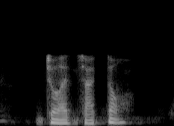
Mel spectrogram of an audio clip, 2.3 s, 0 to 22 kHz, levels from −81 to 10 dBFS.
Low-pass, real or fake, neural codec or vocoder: 3.6 kHz; fake; codec, 16 kHz, 0.8 kbps, ZipCodec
